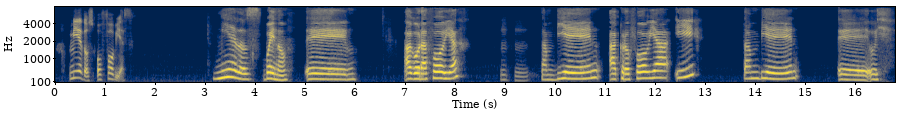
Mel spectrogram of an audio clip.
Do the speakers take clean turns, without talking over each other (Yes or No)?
Yes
